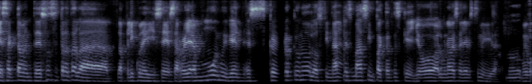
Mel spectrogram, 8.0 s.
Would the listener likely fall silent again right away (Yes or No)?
No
